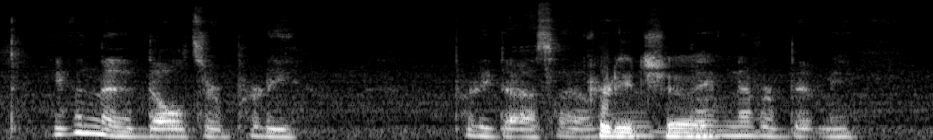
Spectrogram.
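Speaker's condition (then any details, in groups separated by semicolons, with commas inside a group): No condition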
